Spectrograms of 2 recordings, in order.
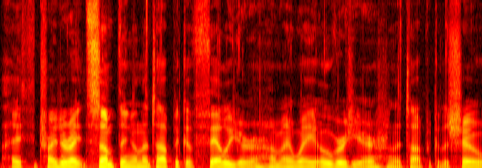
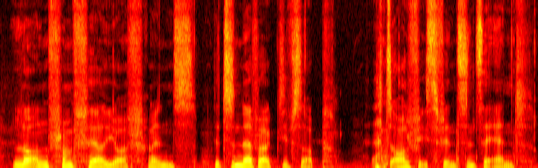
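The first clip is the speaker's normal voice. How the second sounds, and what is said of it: Put-on German-style accent. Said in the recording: “put on your Adorno accent ... Germanic ... you've totally changed it”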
